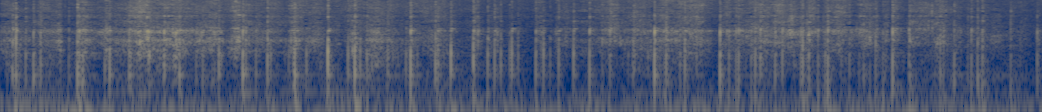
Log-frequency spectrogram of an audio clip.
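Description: Long nails tap and scratch across large, clear, inflated plastic air-column cushion wrap, its hollow air-filled tubes giving quick, dry plastic clicks and crinkly scrapes. The taps come in a rapid, uneven stream over a steady rustling bed, each one short with almost no ring.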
